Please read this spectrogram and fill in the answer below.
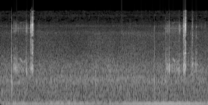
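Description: Two short clusters of sharp clicks, one about half a second in and another near the end, over a low steady rumble of distant road traffic.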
